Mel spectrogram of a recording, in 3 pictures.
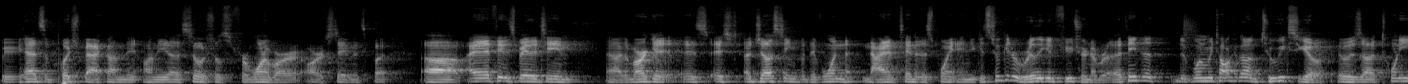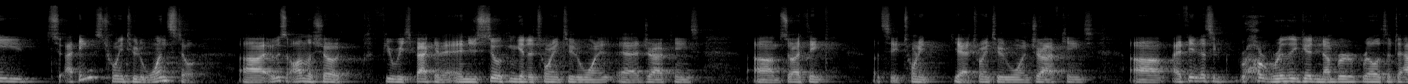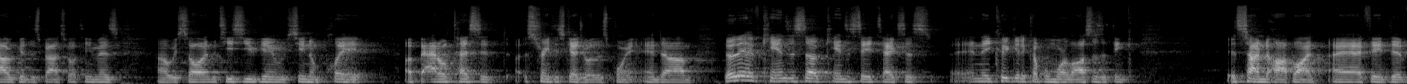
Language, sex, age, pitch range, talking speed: English, male, 20-39, 110-130 Hz, 240 wpm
